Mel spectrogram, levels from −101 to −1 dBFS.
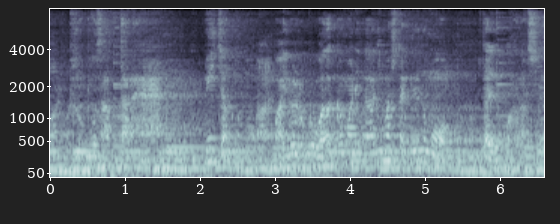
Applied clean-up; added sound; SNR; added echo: none; none; none; reverberation time 2.5 s.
